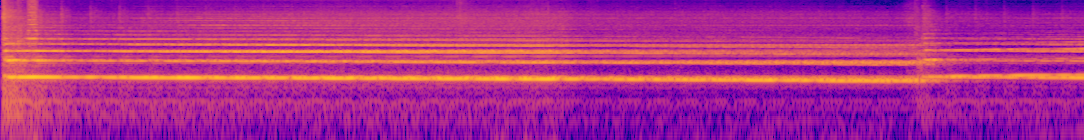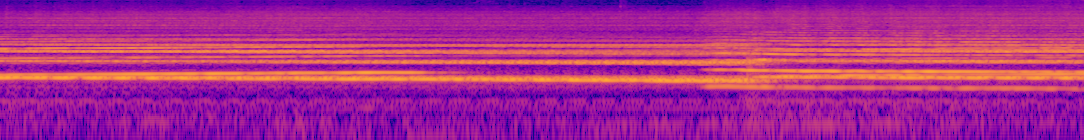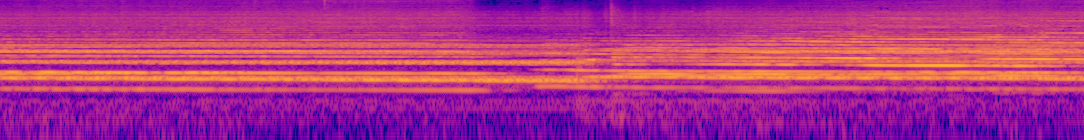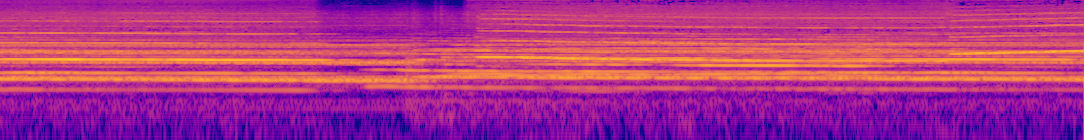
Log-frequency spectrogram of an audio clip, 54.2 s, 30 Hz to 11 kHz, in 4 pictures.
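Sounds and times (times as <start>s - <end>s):
noise flute: 0.0s - 54.2s.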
